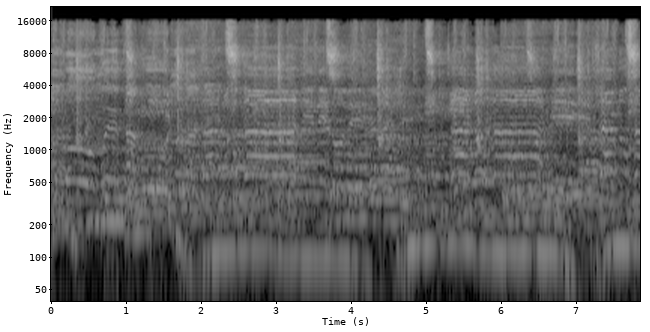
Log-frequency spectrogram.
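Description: A man singing into a microphone over backing music, with long held bass notes and a steady beat.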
